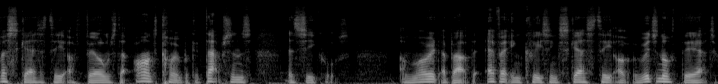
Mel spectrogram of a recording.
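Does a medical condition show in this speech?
No.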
